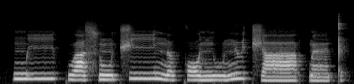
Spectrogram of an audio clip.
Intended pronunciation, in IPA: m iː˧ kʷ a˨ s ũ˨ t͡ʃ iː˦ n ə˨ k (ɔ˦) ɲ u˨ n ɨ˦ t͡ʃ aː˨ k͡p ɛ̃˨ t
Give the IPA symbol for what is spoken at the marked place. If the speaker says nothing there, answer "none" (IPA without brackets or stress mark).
ɔ˨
